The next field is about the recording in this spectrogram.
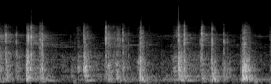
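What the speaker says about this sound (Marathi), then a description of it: "आता खत आणि बी वालं हे यंत्र आहे, आपण याला चालवून बघू" A hand-operated fertilizer and seed sowing machine is pushed along, giving an irregular series of sharp clacking and rattling mechanical knocks, close and fairly loud.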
